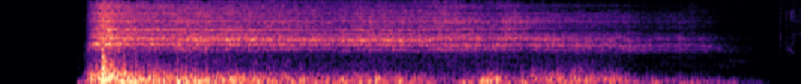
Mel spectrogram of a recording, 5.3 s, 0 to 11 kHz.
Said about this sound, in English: So breathe in for a count of 4, hold for a count of 4, and release for a count of 4.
